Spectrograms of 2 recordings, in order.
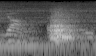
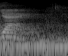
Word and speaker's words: Yang: I try I try it's young for people uh although since everyone thinks it's Yang um I it's like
